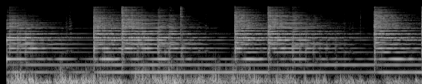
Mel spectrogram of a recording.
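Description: A large bell hung in a wooden tower, rung by pulling its rope: struck about six times in four seconds, each ring carrying on into the next, over a low rumble.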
